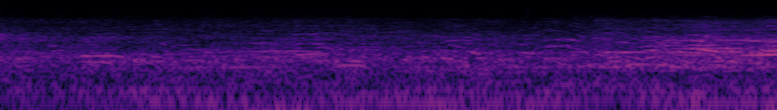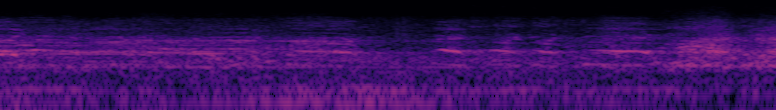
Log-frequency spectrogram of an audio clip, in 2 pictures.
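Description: Young women in a team huddle call out to one another outdoors, heard from a distance.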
